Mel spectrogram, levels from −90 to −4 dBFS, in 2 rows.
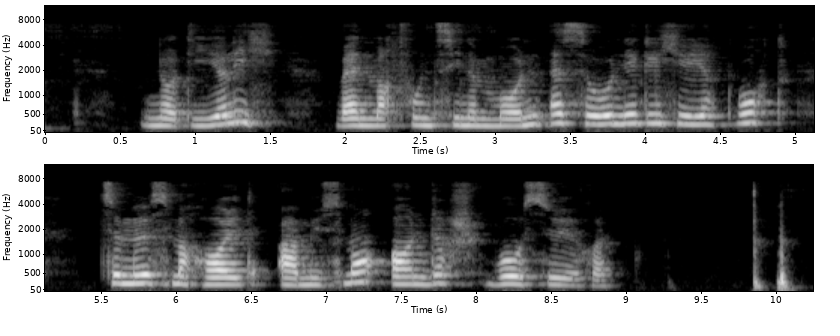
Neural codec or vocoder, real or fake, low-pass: none; real; 7.2 kHz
